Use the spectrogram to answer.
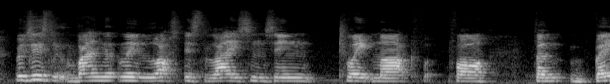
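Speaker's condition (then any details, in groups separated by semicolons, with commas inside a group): Cerebral palsy with stammer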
